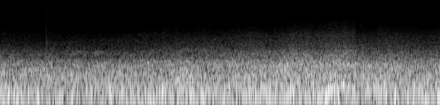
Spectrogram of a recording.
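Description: Steady low rumble of wind noise with no pitch to it, holding an even level throughout.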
